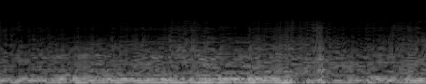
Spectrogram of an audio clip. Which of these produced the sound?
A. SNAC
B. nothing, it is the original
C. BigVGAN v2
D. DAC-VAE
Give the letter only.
C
